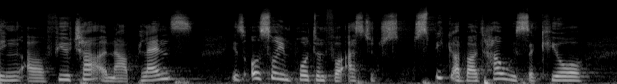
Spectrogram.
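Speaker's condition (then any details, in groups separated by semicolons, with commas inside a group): No condition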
